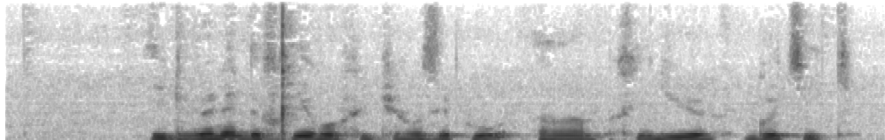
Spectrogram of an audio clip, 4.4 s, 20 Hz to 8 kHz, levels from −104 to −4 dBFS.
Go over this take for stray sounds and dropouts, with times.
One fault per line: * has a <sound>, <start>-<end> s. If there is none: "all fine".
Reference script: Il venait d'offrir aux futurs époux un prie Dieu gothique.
all fine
